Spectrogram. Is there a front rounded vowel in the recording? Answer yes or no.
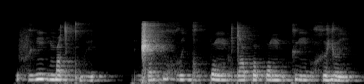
yes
